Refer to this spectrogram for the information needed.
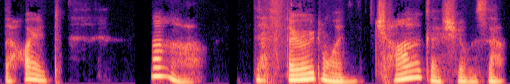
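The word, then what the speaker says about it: cāga: One should cultivate relinquishment / generosity, chaga, chaga, in Pali, C-A-G-A. C is pronounced as cha, chaga, chaga, the long A is the first A. And the fourth aditana, fourth resolve, one should train for peace, upasama.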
